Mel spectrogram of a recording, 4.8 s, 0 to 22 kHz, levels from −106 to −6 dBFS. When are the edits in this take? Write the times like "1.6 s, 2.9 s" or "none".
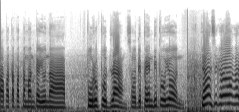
none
